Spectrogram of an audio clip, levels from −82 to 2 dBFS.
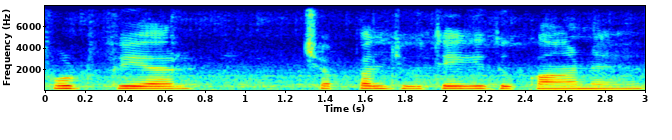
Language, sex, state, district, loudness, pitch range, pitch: Hindi, female, Haryana, Jhajjar, -16 LUFS, 210-225 Hz, 220 Hz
